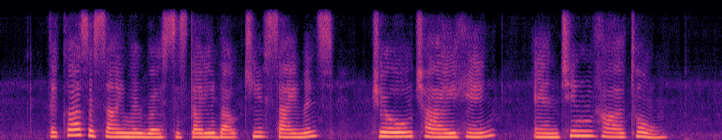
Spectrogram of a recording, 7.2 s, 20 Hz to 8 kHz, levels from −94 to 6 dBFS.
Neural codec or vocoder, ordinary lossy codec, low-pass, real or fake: codec, 16 kHz, 2 kbps, FreqCodec, smaller model; none; 7.2 kHz; fake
